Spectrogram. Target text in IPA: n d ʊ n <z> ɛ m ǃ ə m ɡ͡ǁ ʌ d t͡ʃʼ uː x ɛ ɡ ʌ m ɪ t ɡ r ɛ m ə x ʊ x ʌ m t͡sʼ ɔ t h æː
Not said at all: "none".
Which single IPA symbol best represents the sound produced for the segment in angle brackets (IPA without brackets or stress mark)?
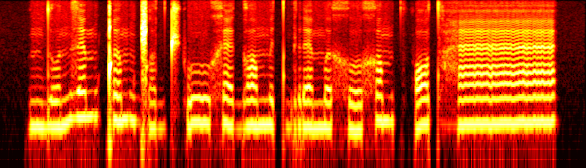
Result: z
